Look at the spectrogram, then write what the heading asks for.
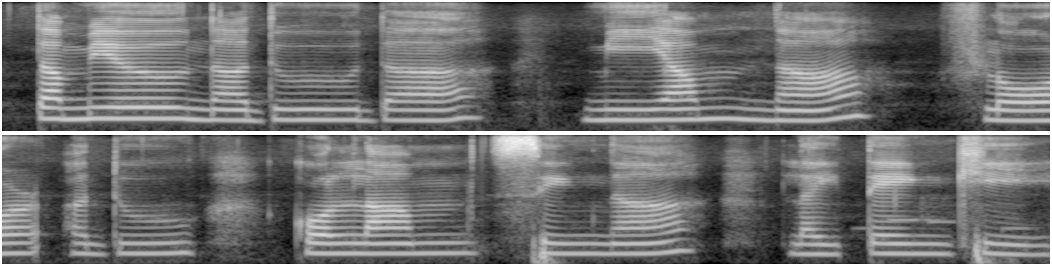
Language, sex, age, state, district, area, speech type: Manipuri, female, 18-30, Manipur, Kangpokpi, urban, read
